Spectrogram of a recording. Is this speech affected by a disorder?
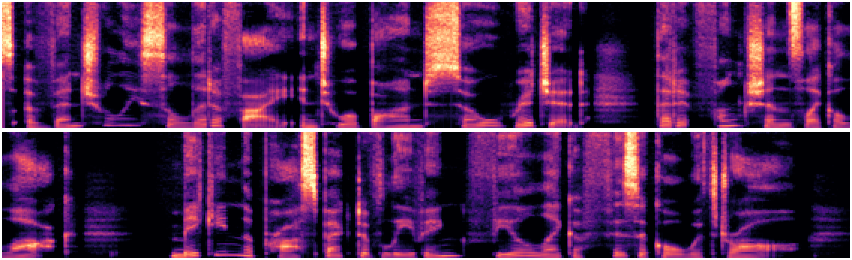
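No.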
